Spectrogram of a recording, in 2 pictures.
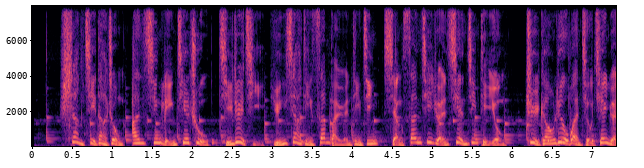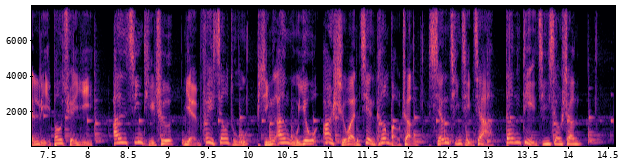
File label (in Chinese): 电台广告; 上汽大众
